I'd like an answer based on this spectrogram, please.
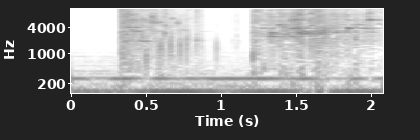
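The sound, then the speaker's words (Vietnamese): A jar dropped and shattering: a bright, crashing burst of breaking glass with a second scattering of shards shortly after, over a steady low hum. “buông cái hũ rơi xuống đánh xoảng một tiếng. Âm thanh đổ vỡ vang vọng trong đêm.”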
